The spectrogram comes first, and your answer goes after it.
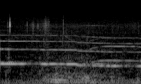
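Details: A golden jackal with its mate in the meadows of Kanha Tiger Reserve, Madhya Pradesh, India gives a long, steady, high wailing howl that sags toward the end, perhaps warning of the human intruders.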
